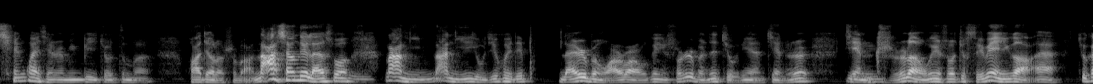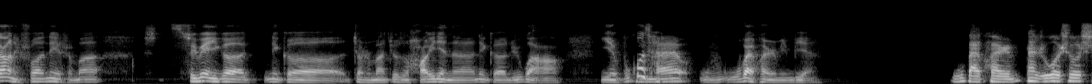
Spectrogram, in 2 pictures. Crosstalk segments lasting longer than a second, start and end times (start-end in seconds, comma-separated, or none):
none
